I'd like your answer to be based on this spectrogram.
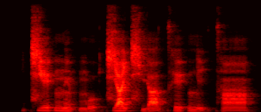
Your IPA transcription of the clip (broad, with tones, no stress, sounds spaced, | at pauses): t͡ɕ e˦ ʔ n̪ ẽ˨ p̚ m o˨ ʔ t͡ɕ a˦ t͡ɕʰ j a˨˩ t̪ʰ e˦ ʔ l i˨ ʔ t̪ʰ ã˧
